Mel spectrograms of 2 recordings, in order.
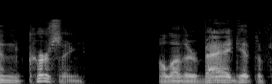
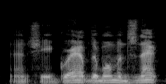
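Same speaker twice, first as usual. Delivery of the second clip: ordinary delivery, nothing marked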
